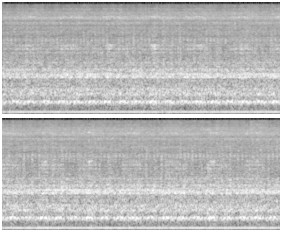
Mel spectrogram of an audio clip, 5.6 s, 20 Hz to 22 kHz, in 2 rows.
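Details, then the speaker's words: Sylvania DV220SL8 DVD/VCR combo after mode switch repair, tested before reassembly: smooth, even motor hum with steady whir and no clicks, scraping or speed wobble; tape fast-forwarding normally. "yeah and that's normal sound this is how these machines sound"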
